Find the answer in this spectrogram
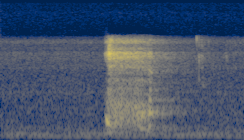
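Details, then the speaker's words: Single abrupt, harsh quarter-second cough from a cat in a quiet indoor room; owner wonders whether it caught a cold or swallowed fur. "Как маленький ребенок кашляет. Ну, что, порядок? Все, откашлялся?"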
